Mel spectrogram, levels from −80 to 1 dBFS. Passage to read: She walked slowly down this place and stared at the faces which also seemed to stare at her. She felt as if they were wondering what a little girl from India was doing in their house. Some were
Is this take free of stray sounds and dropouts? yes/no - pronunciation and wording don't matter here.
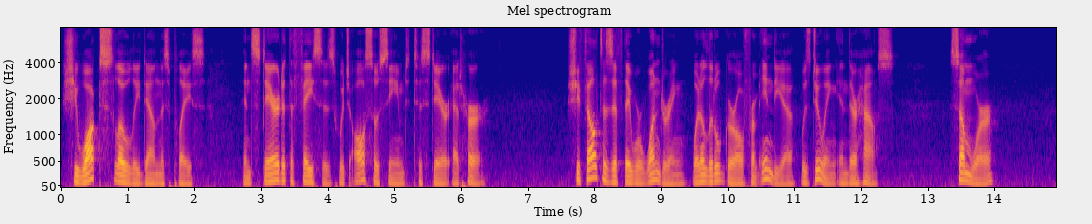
yes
